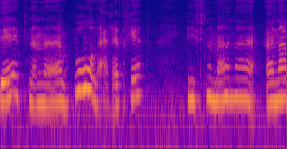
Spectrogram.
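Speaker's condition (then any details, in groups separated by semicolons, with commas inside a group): Friedreich's ataxia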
